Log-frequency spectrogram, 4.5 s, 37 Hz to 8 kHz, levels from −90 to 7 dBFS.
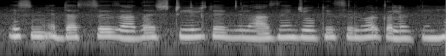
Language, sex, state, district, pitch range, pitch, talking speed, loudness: Hindi, female, Maharashtra, Solapur, 210-235 Hz, 225 Hz, 185 wpm, -22 LUFS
